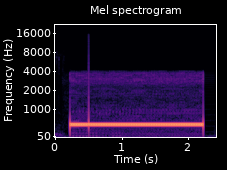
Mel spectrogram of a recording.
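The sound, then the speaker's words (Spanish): A single steady telephone ringing tone on an outgoing call to an old cell phone number, one continuous electronic burst lasting about two seconds, loud and narrow like it's heard through a phone line, with no voices. “Vamos a llamar al teléfono viejo mío a ver quién tiene el teléfono ahora para fastidiar.”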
